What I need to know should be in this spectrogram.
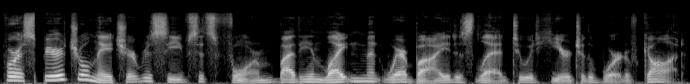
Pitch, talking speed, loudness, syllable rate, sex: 115 Hz, 180 wpm, -19 LUFS, 5.0 syllables/s, male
